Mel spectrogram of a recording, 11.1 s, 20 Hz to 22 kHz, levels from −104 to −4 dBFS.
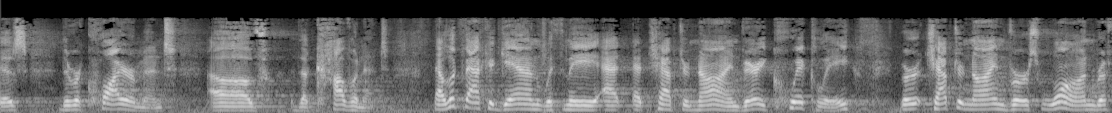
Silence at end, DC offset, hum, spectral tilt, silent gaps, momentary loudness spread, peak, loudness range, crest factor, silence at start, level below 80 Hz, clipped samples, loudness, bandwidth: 0 s; under 0.1%; none; -2.5 dB/octave; none; 8 LU; 0 dBFS; 2 LU; 24 dB; 0 s; -58 dBFS; under 0.1%; -23 LUFS; 11.5 kHz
